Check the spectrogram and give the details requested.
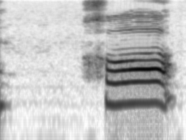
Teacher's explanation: ख्वा की अदायगी में जुबान की जड़ को तालों की तरफ बुलंद करते हुए मोटी आवाज में पढ़ें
